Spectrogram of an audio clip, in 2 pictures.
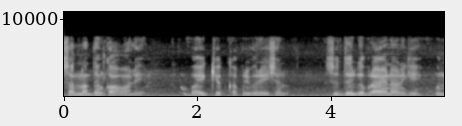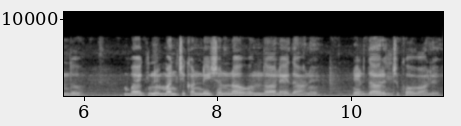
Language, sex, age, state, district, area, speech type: Telugu, male, 18-30, Telangana, Narayanpet, urban, spontaneous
